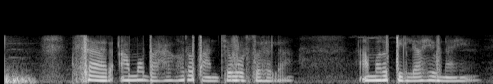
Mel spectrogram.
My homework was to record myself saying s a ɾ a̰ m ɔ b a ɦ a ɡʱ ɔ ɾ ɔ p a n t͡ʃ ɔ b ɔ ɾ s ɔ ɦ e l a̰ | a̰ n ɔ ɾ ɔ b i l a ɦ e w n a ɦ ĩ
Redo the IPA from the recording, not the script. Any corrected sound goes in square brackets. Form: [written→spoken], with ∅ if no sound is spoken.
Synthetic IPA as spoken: s a ɾ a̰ m ɔ b a ɦ a ɡʱ ɔ ɾ ɔ p a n t͡ʃ ɔ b ɔ ɾ s ɔ ɦ e l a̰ | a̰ [n→m] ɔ ɾ ɔ [b→p] i l a ɦ e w n a ɦ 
